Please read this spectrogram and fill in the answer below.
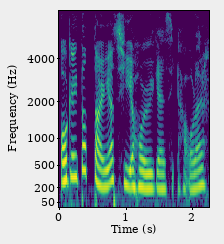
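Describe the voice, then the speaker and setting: A woman's voice: medium pitch, animated, fairly quick, a little mellow, no room sound. Casting: young Hong Kong Cantonese woman, mid-range voice, thoughtful interviewee explaining casually with bits of English, very dry sound. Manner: reflective, explanatory, mixes in English words. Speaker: interview guest, theatre performer and creator.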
